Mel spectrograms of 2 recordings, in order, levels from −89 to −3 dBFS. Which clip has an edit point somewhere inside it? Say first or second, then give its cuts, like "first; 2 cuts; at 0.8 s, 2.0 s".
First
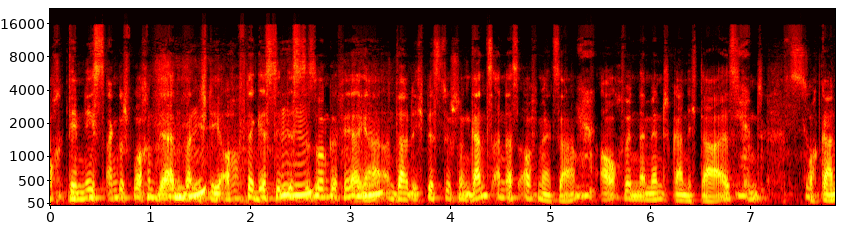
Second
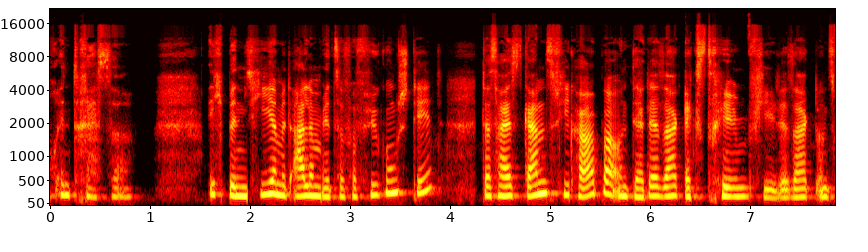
second; 6 cuts; at 2.0 s, 2.7 s, 4.2 s, 5.2 s, 6.0 s, 6.3 s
